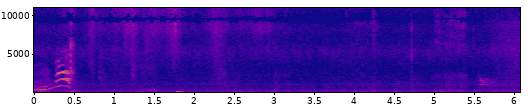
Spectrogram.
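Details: Luxe, a female Bengal cat kept indoors, gives one short rising meow at the very start. A faint low room hum and soft, quiet background fill the rest.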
